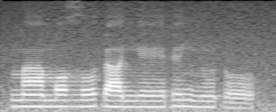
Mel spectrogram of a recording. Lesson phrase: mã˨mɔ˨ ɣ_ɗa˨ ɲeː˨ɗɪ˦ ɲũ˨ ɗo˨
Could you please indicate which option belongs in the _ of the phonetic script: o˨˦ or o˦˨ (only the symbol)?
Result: o˨˦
